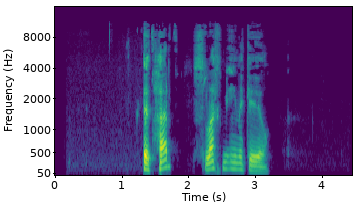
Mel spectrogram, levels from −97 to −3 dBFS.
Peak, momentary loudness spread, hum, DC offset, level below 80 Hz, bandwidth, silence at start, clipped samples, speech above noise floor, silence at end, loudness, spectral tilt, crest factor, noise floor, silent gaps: 0 dBFS; 15 LU; none; under 0.1%; -66 dBFS; 11 kHz; 1.3 s; under 0.1%; 65 dB; 1.3 s; -20 LUFS; -5.5 dB/octave; 22 dB; -84 dBFS; none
